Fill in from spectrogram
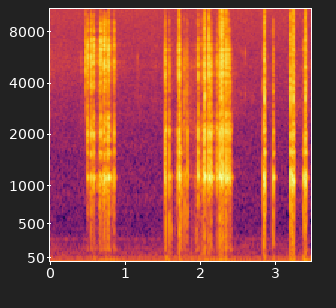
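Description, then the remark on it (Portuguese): A guitar pick scraping across a seashell in bursts of gritty, rasping strokes, a longer rough stretch followed by several quick, sharp scratches, with no talking. “Mas eu vou fazer com uma palheta.”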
